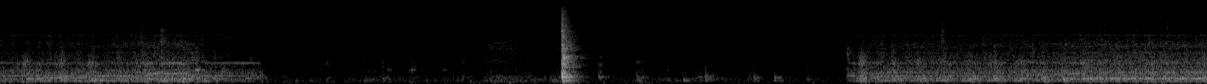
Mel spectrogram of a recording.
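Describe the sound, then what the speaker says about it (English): A sewing machine running steadily while stitching in the ditch through a quilt sandwich, a continuous mechanical whir that stops for a few seconds with a sharp click in the pause before resuming. "I'm just going to sew straight down, a stitch in the ditch technique"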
